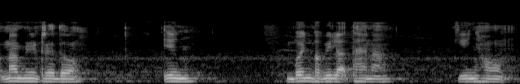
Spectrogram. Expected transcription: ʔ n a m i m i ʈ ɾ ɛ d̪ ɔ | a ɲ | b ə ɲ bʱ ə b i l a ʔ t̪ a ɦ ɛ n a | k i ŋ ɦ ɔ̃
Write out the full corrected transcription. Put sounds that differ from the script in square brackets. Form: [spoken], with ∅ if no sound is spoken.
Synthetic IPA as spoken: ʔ n a m i [n] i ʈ ɾ ɛ d̪ ɔ | [i] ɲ | b ə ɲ bʱ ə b i l a ʔ t̪ a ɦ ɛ n a | k i [ɲ] ɦ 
